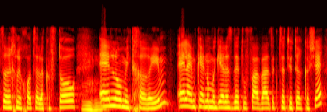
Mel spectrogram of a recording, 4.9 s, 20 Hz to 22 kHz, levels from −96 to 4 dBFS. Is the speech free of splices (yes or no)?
yes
